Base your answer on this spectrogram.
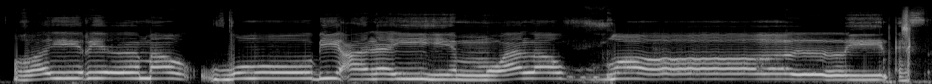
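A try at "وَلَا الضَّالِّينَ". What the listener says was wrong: Sekali lagi boleh diulang sekali lagi, tadi agak bocor dotnya, jangan keluar nafas ya. Ngalir suara dan istitolah saja. Ghairil maghdubi alaihim waladdallin.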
